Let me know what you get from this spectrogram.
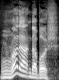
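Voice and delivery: loud mock New Zealand bush accent; hammed-up New Zealand accent. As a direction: put on a broad New Zealand twang, loudly. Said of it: "from New Zealand there".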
